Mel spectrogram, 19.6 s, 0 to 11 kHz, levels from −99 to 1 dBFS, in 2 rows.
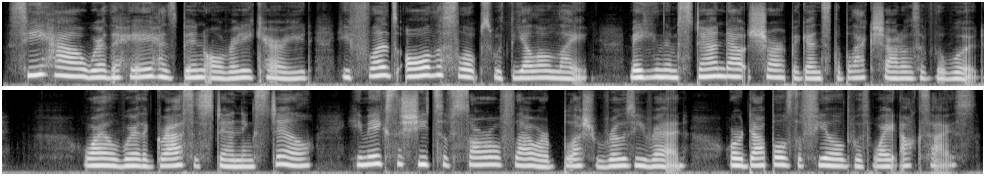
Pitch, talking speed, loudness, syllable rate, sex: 245 Hz, 160 wpm, -17 LUFS, 4.2 syllables/s, female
